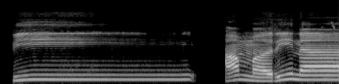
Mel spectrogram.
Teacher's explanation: হুরুফে মাদের পরে হামজা দ্বিতীয় রূপে দ্বিতীয় এসছে, রূপে তাই একে মাদ্দে মুনফাসিল বলে। মাদ্দে মুনফাসিলকে 2 থেকে 3 আলিফ টান দিয়ে পড়তে হবে।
